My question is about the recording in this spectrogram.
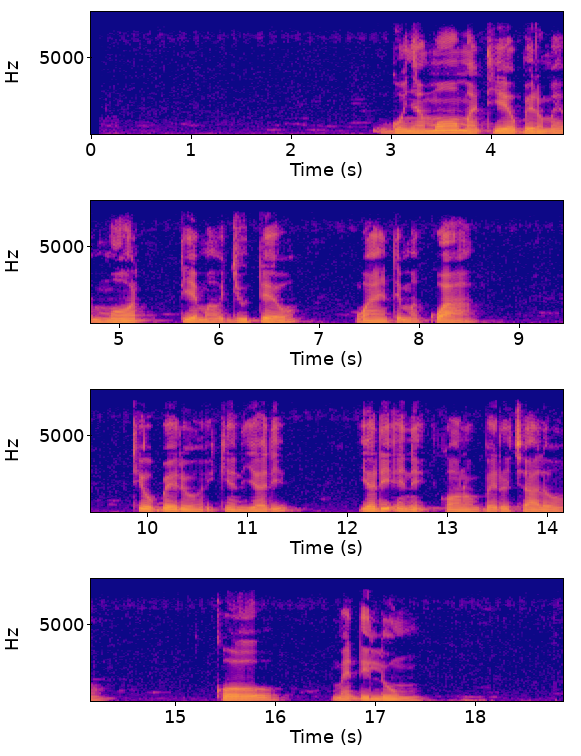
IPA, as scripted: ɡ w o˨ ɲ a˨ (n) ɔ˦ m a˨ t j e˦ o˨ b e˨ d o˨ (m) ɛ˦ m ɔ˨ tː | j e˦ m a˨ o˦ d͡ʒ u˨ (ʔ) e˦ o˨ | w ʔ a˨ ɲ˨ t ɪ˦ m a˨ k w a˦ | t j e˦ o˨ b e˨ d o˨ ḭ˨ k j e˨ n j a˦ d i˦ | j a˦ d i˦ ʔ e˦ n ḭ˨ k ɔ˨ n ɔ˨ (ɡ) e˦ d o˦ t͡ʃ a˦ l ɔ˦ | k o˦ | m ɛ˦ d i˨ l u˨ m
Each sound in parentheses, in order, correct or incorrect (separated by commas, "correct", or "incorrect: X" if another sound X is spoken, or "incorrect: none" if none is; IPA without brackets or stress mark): incorrect: m, correct, incorrect: t, incorrect: b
